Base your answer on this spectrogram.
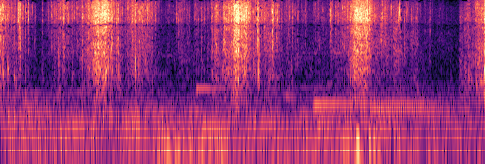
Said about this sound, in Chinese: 刚刚前面有提到我去了阿里山的眠月线嘛，所以本周的生活录音当然就是我这次旅途中所录到的声音。只能说大自然真的很有魔力耶，呃，无论是踩在石头上的声音，或是踩在落叶上的声音，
